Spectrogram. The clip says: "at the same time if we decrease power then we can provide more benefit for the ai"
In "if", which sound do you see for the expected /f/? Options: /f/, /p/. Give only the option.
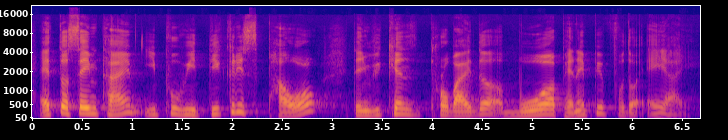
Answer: /p/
